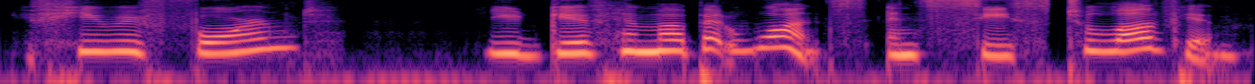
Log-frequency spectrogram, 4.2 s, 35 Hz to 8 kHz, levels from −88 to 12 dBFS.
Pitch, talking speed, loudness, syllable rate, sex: 275 Hz, 200 wpm, -16 LUFS, 4.7 syllables/s, female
